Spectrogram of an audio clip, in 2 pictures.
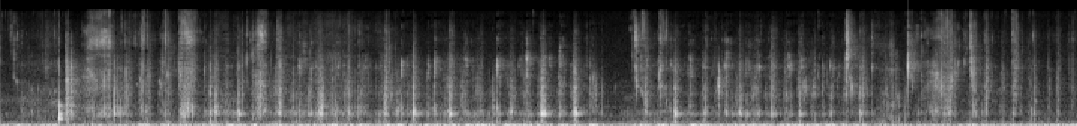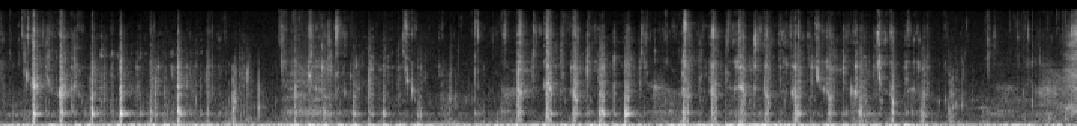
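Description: Close-miked biting, chewing and crunching of whole shrimp in spicy sauce, a steady run of small crackles and mouth clicks with only brief pauses.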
